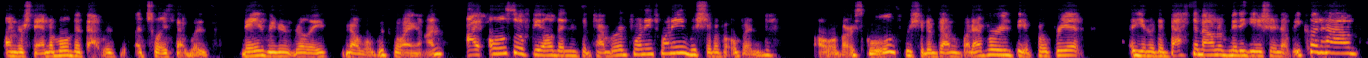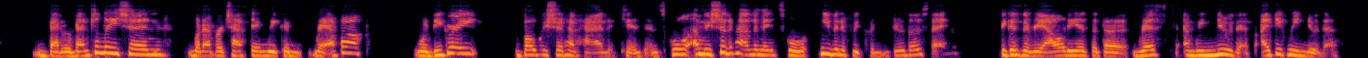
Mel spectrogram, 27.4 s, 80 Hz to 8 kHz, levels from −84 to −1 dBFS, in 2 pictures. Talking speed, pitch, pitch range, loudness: 225 wpm, 185 Hz, 165-220 Hz, -22 LUFS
